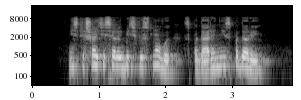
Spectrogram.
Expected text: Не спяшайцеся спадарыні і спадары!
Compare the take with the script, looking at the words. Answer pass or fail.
fail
